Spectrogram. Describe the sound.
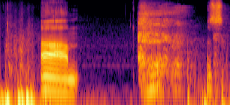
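A woman coughs close to the microphone, a few rough, throaty bursts separated by short pauses, the first one partly voiced and the later ones harsh and breathy.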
